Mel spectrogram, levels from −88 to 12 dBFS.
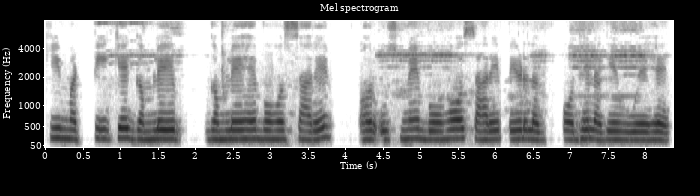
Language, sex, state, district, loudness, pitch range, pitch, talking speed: Hindi, female, Maharashtra, Mumbai Suburban, -14 LUFS, 195-210 Hz, 205 Hz, 130 wpm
